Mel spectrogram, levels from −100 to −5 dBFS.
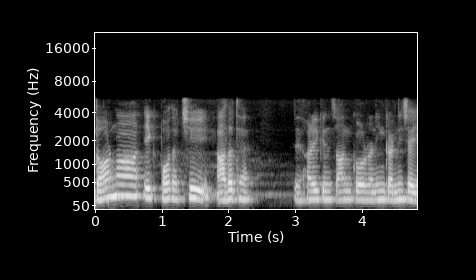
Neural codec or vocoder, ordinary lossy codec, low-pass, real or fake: none; none; 5.4 kHz; real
